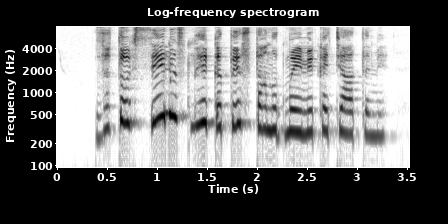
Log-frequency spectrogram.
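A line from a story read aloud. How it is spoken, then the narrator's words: Cheerful purring. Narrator (Russian): весело заурчала Пепелюшка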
